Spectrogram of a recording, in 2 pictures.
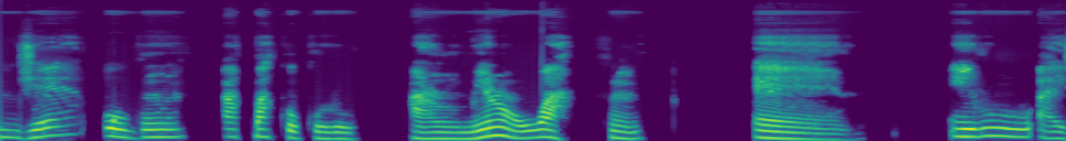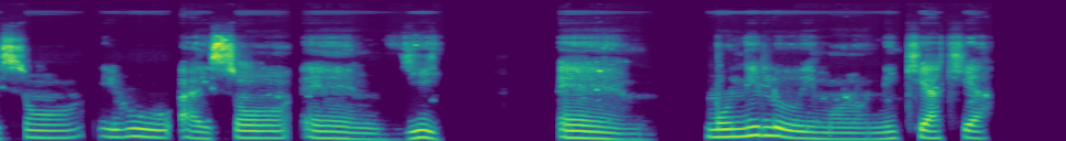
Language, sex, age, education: Yoruba, female, 15-29, tertiary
